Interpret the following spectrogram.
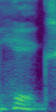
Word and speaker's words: Hig: "Don't me, Higs. Hig rhymes with big if you forget."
